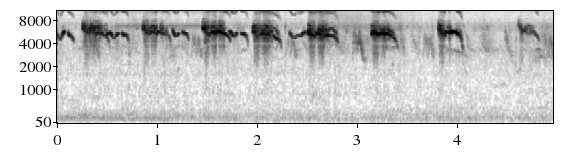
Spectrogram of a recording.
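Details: Many Great myna nestlings begging while they wait for their mother, who cannot find food; shrill, high, falling squeaks come in irregular overlapping bursts, some doubled.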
